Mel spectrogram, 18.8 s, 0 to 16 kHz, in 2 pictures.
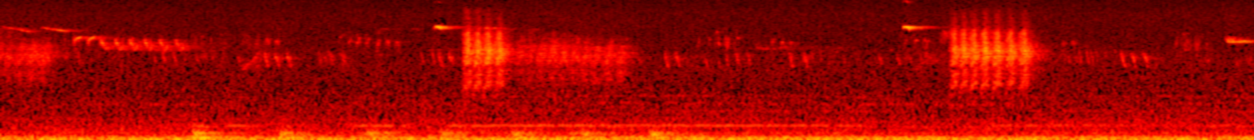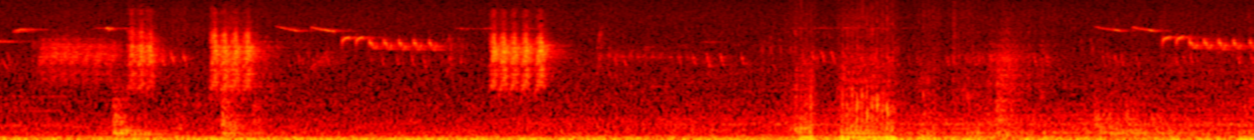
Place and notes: Arroyo de Humaina, Malaga, Spain - Morning by Humaina hotel
Morning outside of Humaina hotel - birds (Great Tit, Blue Tit, Blackbird), some sounds from downstairs kitchen.
Málaga, Spain, 13 December, 08:30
